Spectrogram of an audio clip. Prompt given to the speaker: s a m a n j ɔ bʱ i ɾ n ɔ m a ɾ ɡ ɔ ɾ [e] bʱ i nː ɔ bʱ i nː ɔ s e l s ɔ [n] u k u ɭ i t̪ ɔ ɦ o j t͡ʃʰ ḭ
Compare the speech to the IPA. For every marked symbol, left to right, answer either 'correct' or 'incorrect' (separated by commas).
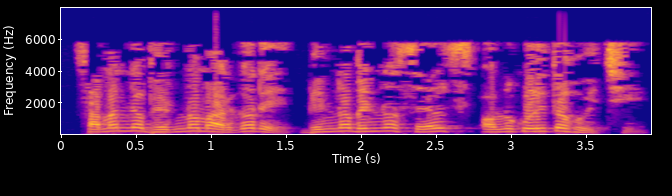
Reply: correct, correct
